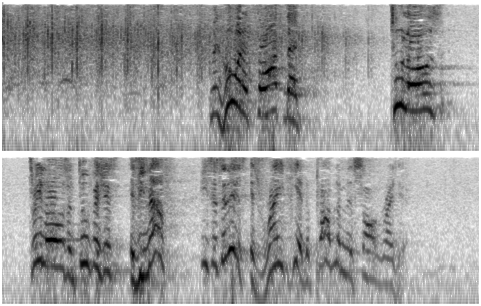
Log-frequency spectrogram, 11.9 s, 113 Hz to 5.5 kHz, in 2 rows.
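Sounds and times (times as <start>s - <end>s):
audience clapping during a church sermon: 0.0s - 4.8s
speech: 2.6s - 3.9s, 4.9s - 5.6s, 6.3s - 11.1s.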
